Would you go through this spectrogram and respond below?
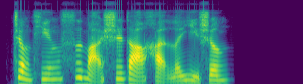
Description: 正听司马师大喊了一声wav音频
